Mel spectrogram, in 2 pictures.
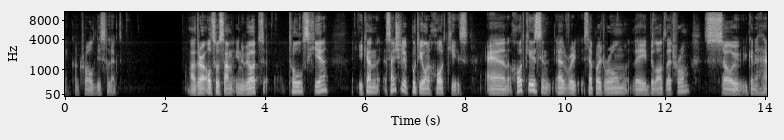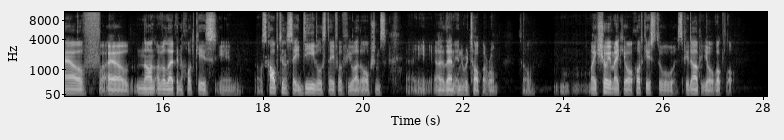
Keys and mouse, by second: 2.2 alt+`, 2.7-4.1 drag, 11.0-12.7 drag, 12.7-18.1 right drag, 22.5-25.6 drag.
